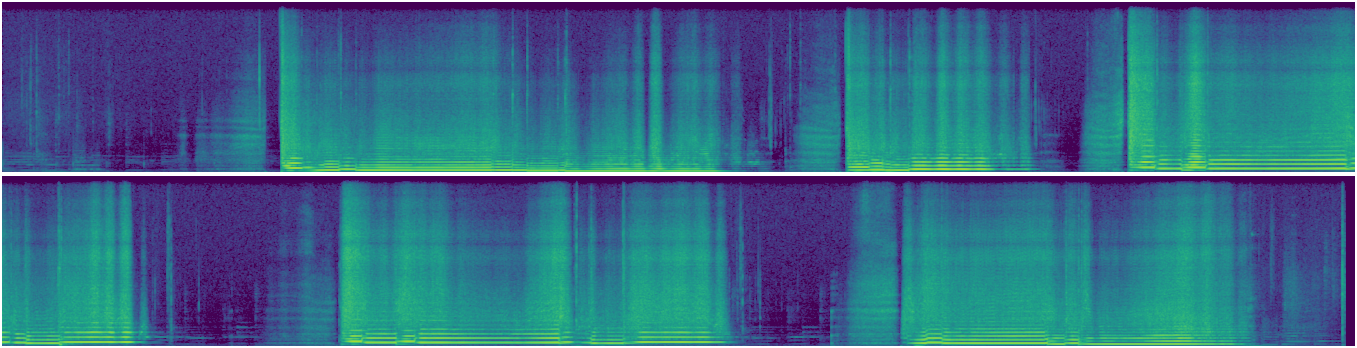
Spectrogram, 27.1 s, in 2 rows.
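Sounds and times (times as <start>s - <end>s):
flute: 2.7s - 7.7s, 8.4s - 10.5s, 11.1s - 15.4s, 16.8s - 21.6s, 22.3s - 27.0s.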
